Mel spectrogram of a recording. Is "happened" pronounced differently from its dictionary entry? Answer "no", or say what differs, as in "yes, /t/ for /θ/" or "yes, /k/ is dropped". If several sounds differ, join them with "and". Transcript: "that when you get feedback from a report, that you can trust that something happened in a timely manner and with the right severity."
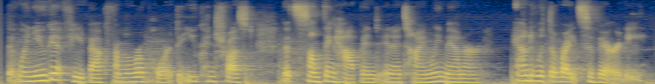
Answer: no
